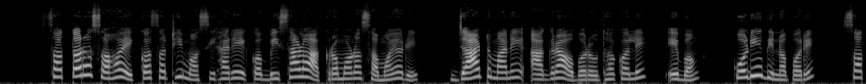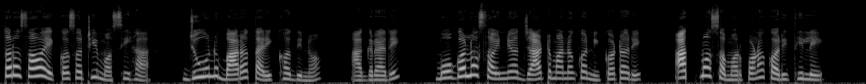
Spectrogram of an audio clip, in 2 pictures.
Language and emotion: Odia, neutral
